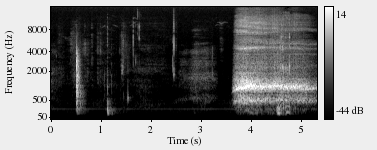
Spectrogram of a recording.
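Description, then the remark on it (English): A dragon expelling breath: a couple of short snorting sniffs, then a loud, sustained rushing blast of air with a hissing, roaring edge that holds steady for about two seconds. “That's right, the sound of breath being expelled in your direction.”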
